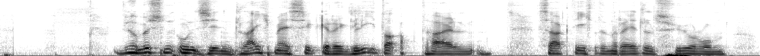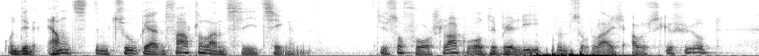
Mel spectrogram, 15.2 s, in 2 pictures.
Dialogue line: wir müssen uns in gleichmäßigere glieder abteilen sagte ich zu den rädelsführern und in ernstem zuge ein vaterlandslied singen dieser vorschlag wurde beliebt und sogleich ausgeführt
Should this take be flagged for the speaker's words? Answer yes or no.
yes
